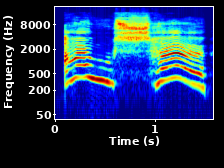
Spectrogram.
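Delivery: high falsetto washerwoman cry; Toad crying out as washerwoman. A narrator's reading. Toad disguised, begging the engine driver, high falsetto cry. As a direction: Toad wails up high in a woman's voice. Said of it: "cried Toad".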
